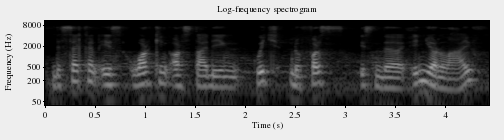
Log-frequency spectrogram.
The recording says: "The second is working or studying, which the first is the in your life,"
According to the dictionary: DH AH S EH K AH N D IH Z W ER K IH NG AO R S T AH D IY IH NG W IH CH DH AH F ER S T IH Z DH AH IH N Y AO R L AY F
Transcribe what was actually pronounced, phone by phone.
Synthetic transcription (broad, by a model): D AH S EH K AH N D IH S W ER K IH NG AO R S T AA D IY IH NG W IH CH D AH F ER S T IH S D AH IH N Y AO R L AY F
